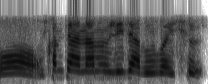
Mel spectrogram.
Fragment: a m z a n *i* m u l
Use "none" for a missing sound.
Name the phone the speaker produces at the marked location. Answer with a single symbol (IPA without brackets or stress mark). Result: a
